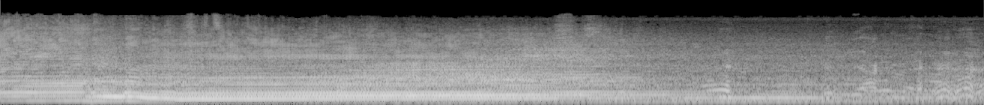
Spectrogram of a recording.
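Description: A rally car engine roars loudly nearby, drops in pitch as it shifts gear, then fades into the distance.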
